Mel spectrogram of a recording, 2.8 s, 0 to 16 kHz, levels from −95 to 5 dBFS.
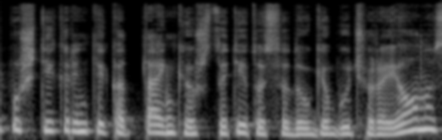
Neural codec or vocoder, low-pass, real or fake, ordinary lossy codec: autoencoder, 48 kHz, 128 numbers a frame, DAC-VAE, trained on Japanese speech; 14.4 kHz; fake; MP3, 96 kbps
